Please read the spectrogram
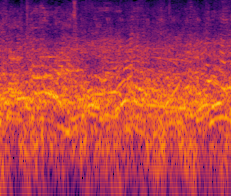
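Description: Many overlapping voices talking and calling out at once, a steady chatter with no single voice standing out.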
